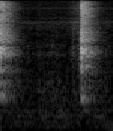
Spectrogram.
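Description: Two sharp, bright taps on a blood clam shell while the clams are briefly heated to open, each a short high click that dies away almost at once. The clam sounds good and full rather than hollow.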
